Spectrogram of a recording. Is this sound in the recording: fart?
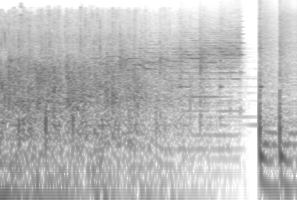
no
